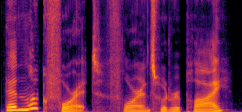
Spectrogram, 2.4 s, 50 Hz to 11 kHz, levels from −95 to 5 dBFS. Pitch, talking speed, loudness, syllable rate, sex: 215 Hz, 175 wpm, -18 LUFS, 4.6 syllables/s, female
